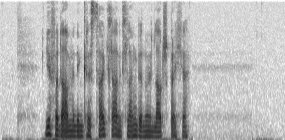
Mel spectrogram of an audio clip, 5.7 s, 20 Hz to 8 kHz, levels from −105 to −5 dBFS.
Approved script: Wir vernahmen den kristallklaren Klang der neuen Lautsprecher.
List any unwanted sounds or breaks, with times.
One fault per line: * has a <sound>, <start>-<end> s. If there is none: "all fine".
all fine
